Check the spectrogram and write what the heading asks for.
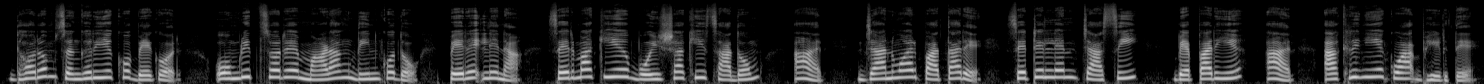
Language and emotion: Santali, neutral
